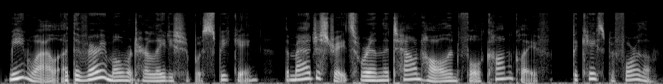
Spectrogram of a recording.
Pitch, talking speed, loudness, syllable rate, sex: 205 Hz, 200 wpm, -18 LUFS, 6.3 syllables/s, female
